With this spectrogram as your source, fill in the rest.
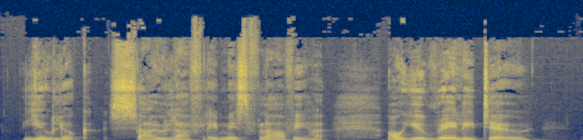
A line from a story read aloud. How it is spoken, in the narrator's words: Betsy sighed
